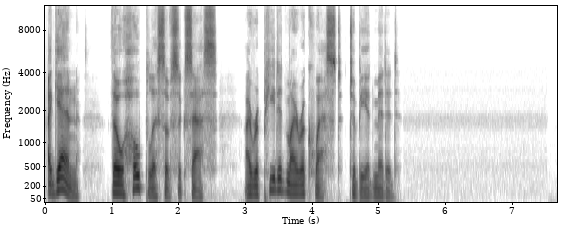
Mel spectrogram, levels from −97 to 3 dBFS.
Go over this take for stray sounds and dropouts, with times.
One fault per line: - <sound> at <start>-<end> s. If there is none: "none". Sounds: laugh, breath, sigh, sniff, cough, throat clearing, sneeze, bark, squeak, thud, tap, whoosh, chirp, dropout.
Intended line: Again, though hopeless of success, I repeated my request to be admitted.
none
